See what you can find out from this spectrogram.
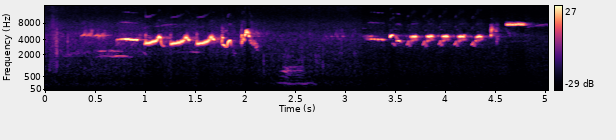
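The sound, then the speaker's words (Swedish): Recorded birdsong played through a loudspeaker: bright, rapid song with repeated chirping phrases in two bursts, separated by a short lower call, clear against a quiet background. “Jag spelar upp den i högtalaren nu.”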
